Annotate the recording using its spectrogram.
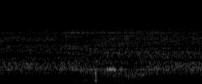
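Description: Water pours gently into a tank.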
